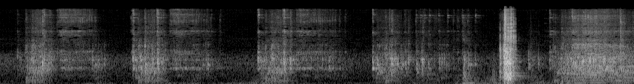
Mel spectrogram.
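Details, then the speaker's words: Ryobi cold start with ignition on and choke, then tried without choke: repeated whirring recoil pulls but it never fires; owner suspects stale fuel, recoil spring acting up; hard starting, no fire on recoil. "try no choke i think the fuel might be too stale let's try smelling it that smells a bit stale to be honest"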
